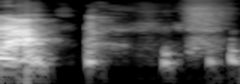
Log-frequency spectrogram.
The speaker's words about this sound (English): It's clearing my throat.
